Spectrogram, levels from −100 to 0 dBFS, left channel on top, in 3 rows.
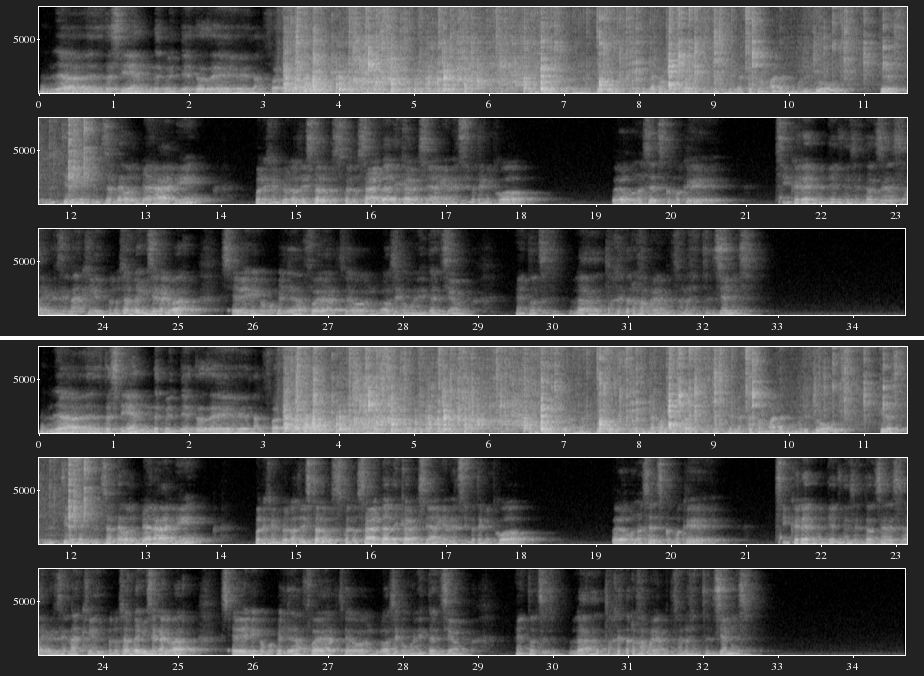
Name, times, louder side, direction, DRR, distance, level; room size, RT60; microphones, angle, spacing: voice 1, 0.0-6.0 6.5-13.7 14.5-18.0 19.2-20.6 21.4-28.9 29.5-32.6, right 1 dB, 40° right, -3 dB, 1.0 m, -32 dB
sound 1, 3.2-12.2, right 1 dB, ahead, 1.4 m, -26 dB
7.4 x 3.9 x 5.4 m, 0.88 s
head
